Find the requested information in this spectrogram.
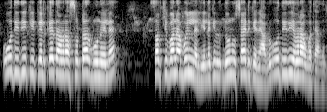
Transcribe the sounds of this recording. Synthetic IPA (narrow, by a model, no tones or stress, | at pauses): od̪id̪ʱikikelket̪ɔɦəmɾasuʈəɾbunele | səbt͡ʃibənabunlelijelekind̪onusajʈkeleapɾiod̪id̪ʱiɦəmɾakobət̪ad̪el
